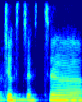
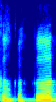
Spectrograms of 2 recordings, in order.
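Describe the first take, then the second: First: The consonant is a ch sound. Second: The consonant is a hard k sound. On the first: This is how the letter sounds in Indonesian. "kalau di Indonesia ceh ceh ceh" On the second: This is how the letter sounds in English. "letter C, itu suaranya kan keh keh keh"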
